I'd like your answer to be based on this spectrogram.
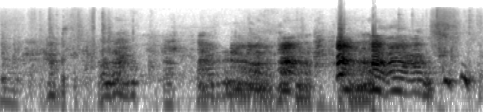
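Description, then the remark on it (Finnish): Dogs bark excitedly as they wait, a rapid, irregular run of sharp barks mixed with growly and whiny yelps, with no talking. “Koirat odottaa.”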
